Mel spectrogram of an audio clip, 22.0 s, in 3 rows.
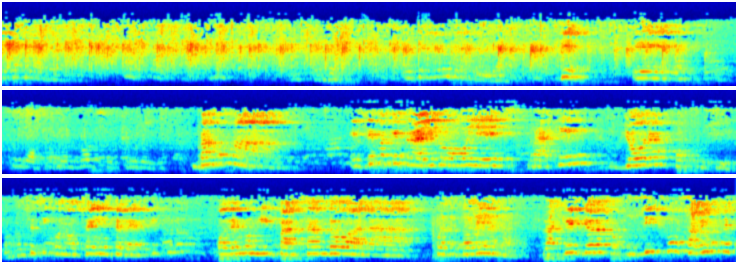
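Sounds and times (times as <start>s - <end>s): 
audience applause: 0.0s - 7.3s
speech: 7.7s - 22.0s.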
